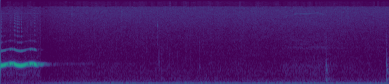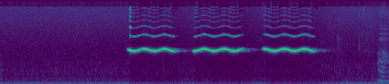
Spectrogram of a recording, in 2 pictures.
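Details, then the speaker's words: Pure-tone audiometry in a hearing-test booth using an audiometer: warbling test tones, one brief tone then three pulsed higher tones, over a steady hum. The patient signals by raising a hand or pressing a button, and volume is varied to find thresholds. "When the patient perceives the tone, then they will signal by either raising the hand or pushing a button. The audiologist will vary the volume of the signal, looking for the softest level that the patient can perceive the tone, and that's what we call the threshold."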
